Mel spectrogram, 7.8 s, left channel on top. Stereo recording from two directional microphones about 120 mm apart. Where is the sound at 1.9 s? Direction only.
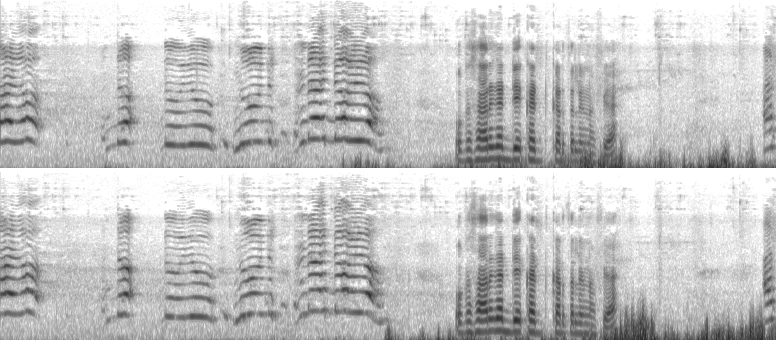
25° left (ahead or behind).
